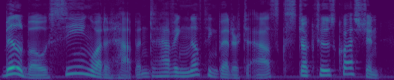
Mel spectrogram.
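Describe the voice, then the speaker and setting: Bright, animated male storybook narrator. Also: medium pitch, fairly quick, no room sound. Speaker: audiobook narrator.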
